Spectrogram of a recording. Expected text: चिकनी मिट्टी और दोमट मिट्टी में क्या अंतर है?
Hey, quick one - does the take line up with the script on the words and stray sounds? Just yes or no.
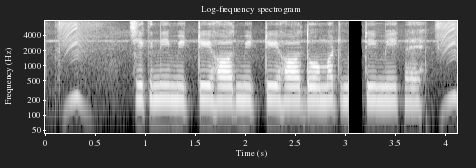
no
